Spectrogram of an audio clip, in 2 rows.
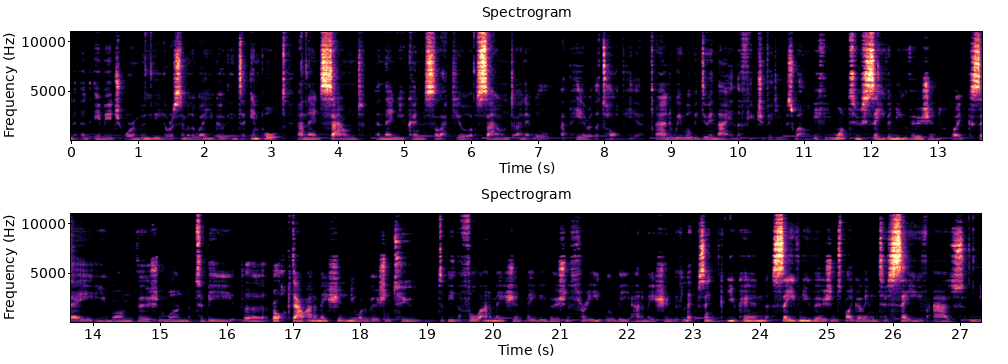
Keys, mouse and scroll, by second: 1.0 click, 3.4 click, 5.9 click, 11.1 click, 23.4 click, 27.1 click.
